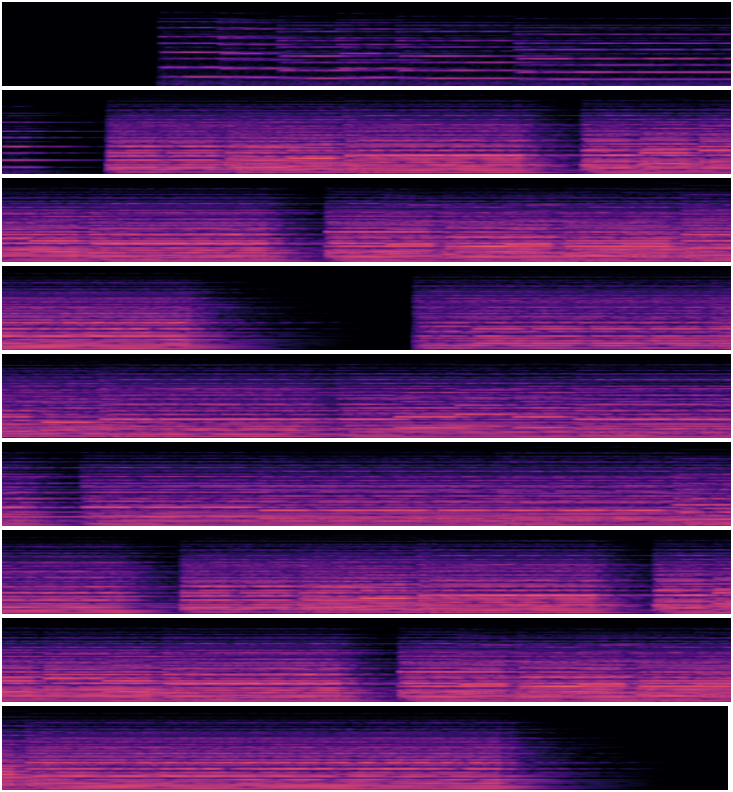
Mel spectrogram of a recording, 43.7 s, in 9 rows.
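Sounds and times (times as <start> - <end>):
MIDI music: 5.6 - 16.2, 17.4 - 42.6.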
